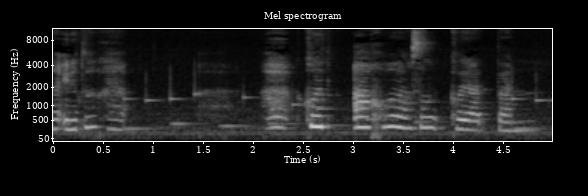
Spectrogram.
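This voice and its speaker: A young woman in her twenties, slightly hoarse from a recent cold, chatting casually and rambling with lots of fillers and giggles while she does her makeup at home. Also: high voice, takes it slowly, darkish tone, muffled recording, faint music behind. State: recovering from a cold. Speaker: beauty vlogger. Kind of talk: casual makeup vlog chat.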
